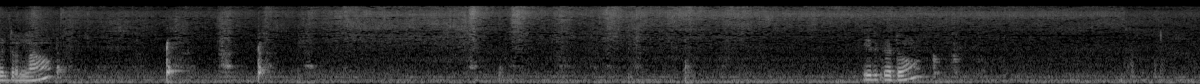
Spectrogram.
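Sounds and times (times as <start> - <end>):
onions sizzling in oil: 0.0 - 12.0
wooden spatula scraping pan: 0.5 - 3.6.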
